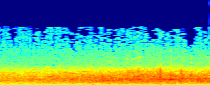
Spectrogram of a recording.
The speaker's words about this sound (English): Mets trying to rally, trying to come back. Fingers throws outside and high. Ball one. And now the open crowd becomes a little restive.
